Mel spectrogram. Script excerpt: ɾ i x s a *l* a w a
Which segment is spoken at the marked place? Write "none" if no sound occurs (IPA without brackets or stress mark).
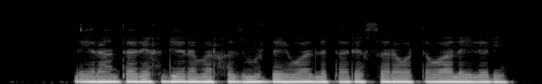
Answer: ɾ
